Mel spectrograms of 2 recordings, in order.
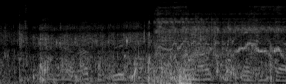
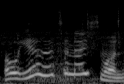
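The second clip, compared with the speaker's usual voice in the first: excited; 12 semitones higher, 7 dB louder than usual. Real, not acted. Excited reaction to big fish.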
